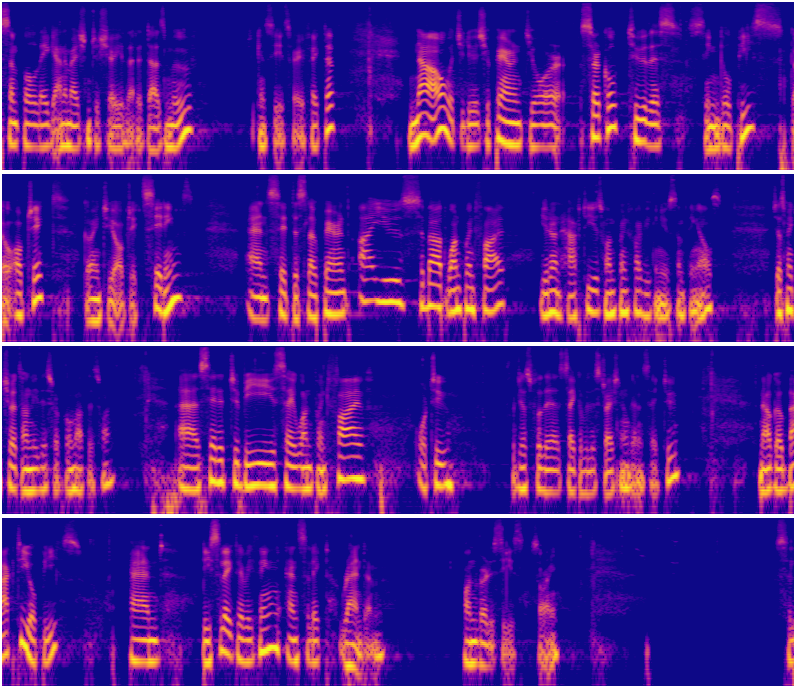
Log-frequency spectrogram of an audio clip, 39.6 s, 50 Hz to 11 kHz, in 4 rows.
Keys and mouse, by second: 4.1-5.8 middle drag, 8.5 ctrl+p, 10.9-12.7 drag, 12.9 middle click, 13.0-16.1 drag, 17.3 click, 18.0-19.8 middle drag, 19.8-20.5 drag, 20.5 middle click, 22.6-24.9 drag, 25.0-26.9 drag, 27.0-28.8 drag, 29.3 right click, 31.1 Tab, 31.7 a, 34.1 click, 35.6-36.9 drag, 36.0 a, 37.6-38.3 drag, 38.7 a.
